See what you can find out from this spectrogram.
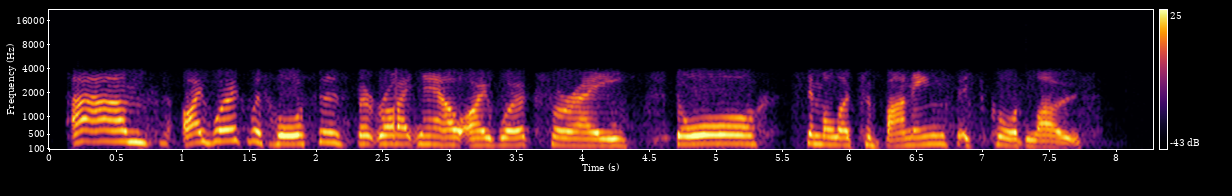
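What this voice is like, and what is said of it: Strong Australian accent. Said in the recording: “you've still got a very strong Australian accent”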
